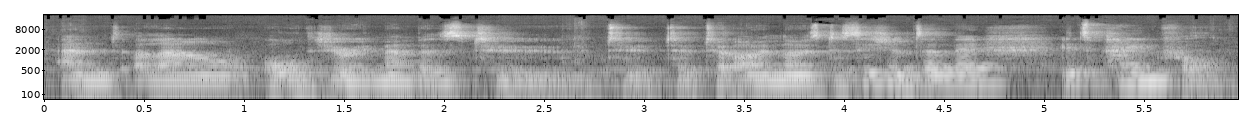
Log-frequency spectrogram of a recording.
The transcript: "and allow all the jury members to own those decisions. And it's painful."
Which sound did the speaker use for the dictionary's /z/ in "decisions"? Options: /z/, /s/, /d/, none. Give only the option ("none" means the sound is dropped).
/z/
